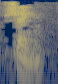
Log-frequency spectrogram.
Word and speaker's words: Shem: And it's appropriately pronounced shame, but it means the opposite.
